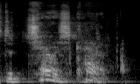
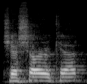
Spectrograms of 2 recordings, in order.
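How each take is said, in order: First: Cheshire said as "cherish"; mispronounced Cheshire. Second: Cheshire in three syllables, "chesh-ah-ruh"; spelled-out Cheshire. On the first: Acted. Quoting a character in the story, Cheshire said like "cherish". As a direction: say Cheshire in two syllables, like "cherish". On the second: Shown as a demonstration. Reader checking the character's word, Cheshire sounded out in three syllables. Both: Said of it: "probably that's how he said it".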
